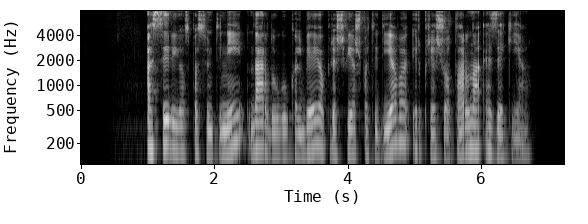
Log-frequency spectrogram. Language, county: Lithuanian, Telšiai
